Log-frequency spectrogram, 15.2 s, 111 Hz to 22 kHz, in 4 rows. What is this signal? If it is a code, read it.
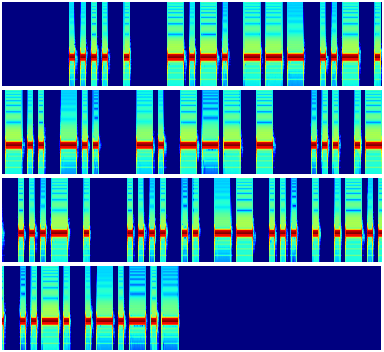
Morse code, heard as a keyed tone, about 22 wpm, 700 Hz. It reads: HE COULD NOT SAVE HIMSELF.
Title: Sentences from Top 1600 Words 22wpm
